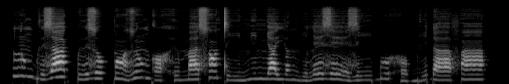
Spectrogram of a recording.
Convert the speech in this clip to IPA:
l ũ˦ ɡ͡b ɨ˨ z aː˦ k͡p ɨ˨˦ z o˦ k͡p ɔ̃˦˨ z ũ˦ ɡ ɔ˨ h ɨ˨ m a˧ s ɔ̃˦ t iː˨ ɲ i˦ ɲ a˦ j ə˧ ŋ i˨ l e˦ z eː˦˨ z iː˧ ɓ u˦ h o˨ b i˨˦ ɗ aː˧ f ã˦

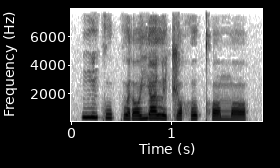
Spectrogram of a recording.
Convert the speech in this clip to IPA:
ŋ ĩ˦ k u˨˦ kʷ a˨ ɾ ɔ˦ j a˦ l ɪ˨ t͡ʃ ɔ˨ h o˦ kʰ ɔ˨ m ɔ˨

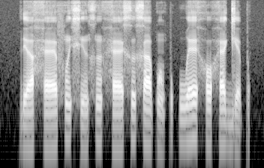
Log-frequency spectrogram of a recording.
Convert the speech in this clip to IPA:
ɾʲ a h æ f ə̃ xʲ ə̃ x ə̃ h æ x ə x a p ɔ̃ p | w ɛ h ɔ h æ ɡʲ æ p

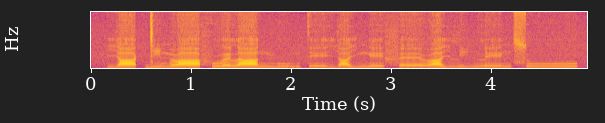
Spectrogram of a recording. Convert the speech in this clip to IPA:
j aː˧ k̚ d i˥˨ m ʋ aː˧ f u˥˨ ə̯ l aː˥˨ n m uː˩ ŋ t̪ eː˩ j a˧˥ j ŋ e˩ f ɛː˩ ʋ a˥˨ j l i˩˧ n l eː˧˥ ŋ s uː˧˥

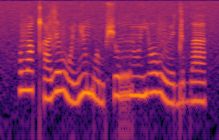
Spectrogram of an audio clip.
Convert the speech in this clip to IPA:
v a˦ qʰ ə˨˦ z ə˦ v ɔ̃˨ lʲ õ˦ b ɔ̃˨ b ʃ o˦ r õ˦ j ɔ˦ v ø˨ d ə˦ b a˦

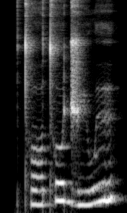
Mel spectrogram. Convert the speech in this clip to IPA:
tʰ ɔ tʰ o d͡ʒ y w ɨ

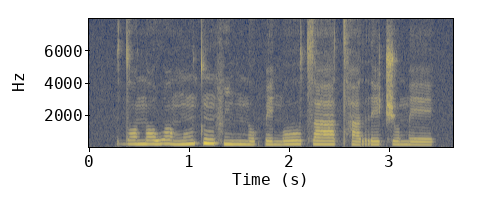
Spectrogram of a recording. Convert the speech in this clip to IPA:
d ɔ˨ n ɔ˨ w ɔ˦˨ ŋ ũ˨˦ t ũ˦ f ĩ˨ ŋ n o˨ k͡p e˨ ŋ oː˦ t͡s aː˦ tʰ a˦ r e˦ t͡ʃ ʊ˦ m e˨

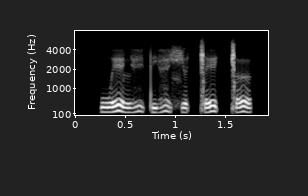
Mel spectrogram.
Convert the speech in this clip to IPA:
w e˩˧˩ l e̤˩˧˩ t j ɛ̤˩˧˩ ɕ ə˩ ǀ e˩˧˩ ǀ ə˩˧˩

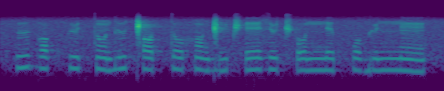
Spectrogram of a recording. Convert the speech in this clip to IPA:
ɨ ɡ ɔ kː y tː õ d ɨ ǁ ɔ tː o x ɔ̃ ɡ͡ǁ y t͡ʃʼ e z y t͡ʃʼ o nː e pː o ɡ y nː ẽ

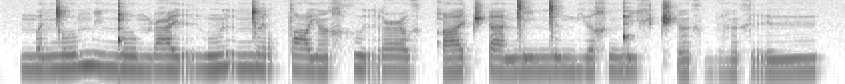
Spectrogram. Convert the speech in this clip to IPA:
m ɐ ŋ͡ǀ o m i ŋ͡ǃ o m ʕ e r ɦ ũ r ŋ͡ǀ ɵ r tˤ i j ɐ̃ χ x u r ʕ o x qʼ a t͡ʃʼ a ŋ͡ǀ ĩ ŋ͡ǀ ɨ m j ɨ χ ŋ͡ǃ i x t͡ʃʼ ɐ̃ x bʱ ɐ̃ x r ɨ

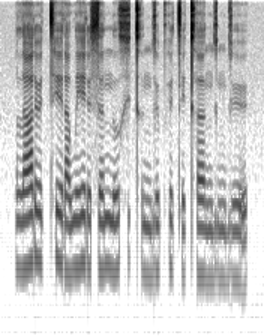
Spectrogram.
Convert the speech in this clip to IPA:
l a ɾ ø tʰ ɪ ɾ a w e ɾ ʏ s ə n ʊ x ɪ kʰ ə ŋ ɡ ø pʰ ʏ tʼ ɪ kʰ ɐ ŋ ɡ ʏ ŋ ɡ ʏ

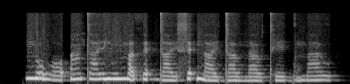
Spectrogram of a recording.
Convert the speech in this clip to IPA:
n o̰˦˨ w ɔ˨ ʔ ã˦ t a˦ ɪ̯ j ũ˦ m ä̰˦˨ θ ɛ˦ ʔ d a˨ ɪ̯ s ɛ˦ ʔ n a˨ ɪ̯ d a˨ ʊ̯ n a˨ ʊ̯ tʰ e˨ ɪ̯ ɡ o̰˦˨ m a˦ ʊ̯

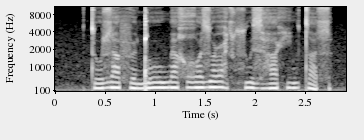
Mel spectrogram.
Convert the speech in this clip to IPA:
t o˨˦ ɮ a˦ f œ˨ ŋ͡ǃ oː˦ w æ˦ χ ʁʷ a˦ z o˦ ʕ i̤˨ ɬ sʷ ɘː˦˨ z ɦ a˦ x i˦ w t a˨ ɬ

